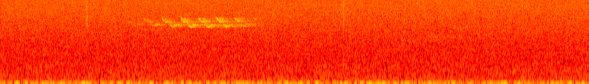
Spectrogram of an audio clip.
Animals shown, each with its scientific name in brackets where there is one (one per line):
Yellow-rumped Warbler (Setophaga coronata)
